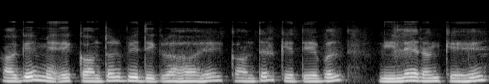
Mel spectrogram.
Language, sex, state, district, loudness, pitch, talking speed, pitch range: Hindi, male, Arunachal Pradesh, Papum Pare, -14 LUFS, 150 Hz, 185 wpm, 145-170 Hz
